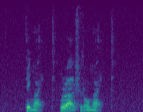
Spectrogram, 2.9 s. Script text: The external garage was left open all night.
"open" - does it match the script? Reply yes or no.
no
